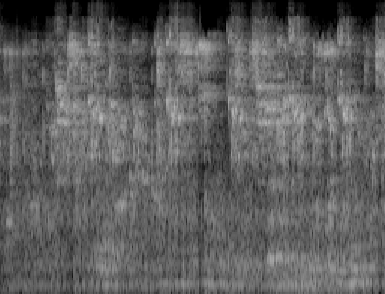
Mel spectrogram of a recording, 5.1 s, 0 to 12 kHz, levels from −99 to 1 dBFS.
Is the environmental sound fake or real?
real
